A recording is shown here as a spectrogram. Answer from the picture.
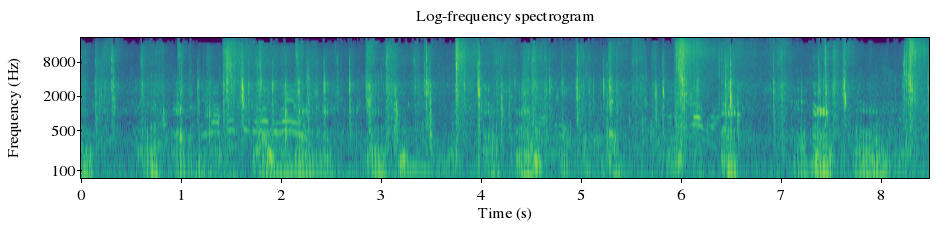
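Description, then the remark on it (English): Pigs in a meadow feed, grunting and snorting over a steady stream of crunching and rustling as they chew ripe acorns knocked from oak branches with long sticks, with sharp little cracks scattered throughout. “Soon, they are surrounded by some pigs who will eat them all.”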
